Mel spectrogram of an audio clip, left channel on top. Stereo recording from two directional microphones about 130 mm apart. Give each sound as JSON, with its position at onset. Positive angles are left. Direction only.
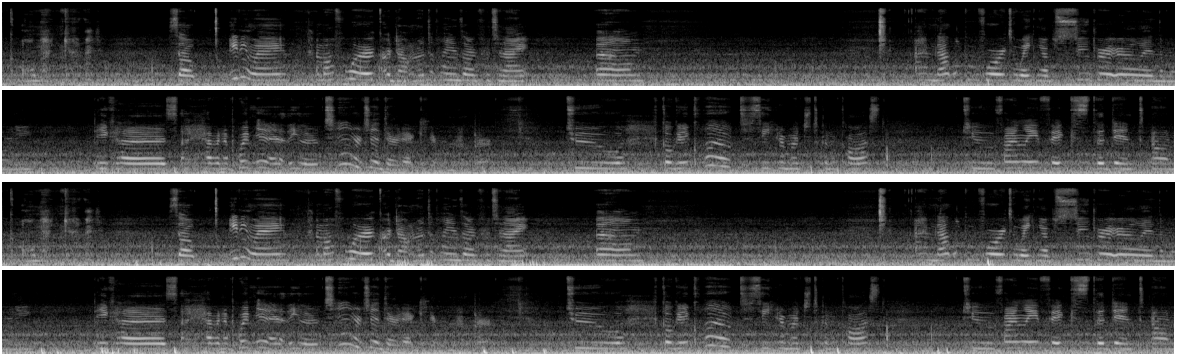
{"t": 1.8, "sound": "speech", "side_deg": -5}
{"t": 3.9, "sound": "speech", "side_deg": -20}
{"t": 4.9, "sound": "speech", "side_deg": -10}
{"t": 9.9, "sound": "speech", "side_deg": 0}
{"t": 12.6, "sound": "speech", "side_deg": 0}
{"t": 17.5, "sound": "speech", "side_deg": -5}
{"t": 21.5, "sound": "speech", "side_deg": -10}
